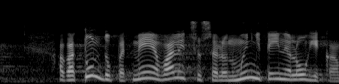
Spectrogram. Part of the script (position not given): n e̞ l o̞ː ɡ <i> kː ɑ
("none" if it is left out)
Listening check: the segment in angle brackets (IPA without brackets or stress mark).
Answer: i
